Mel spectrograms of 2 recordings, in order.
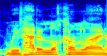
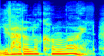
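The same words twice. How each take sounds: First: Said in the usual way. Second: High-pitched disbelieving question; retold scornful astonishment at YOU'VE HAD A LOOK ONLINE; incredulous echo. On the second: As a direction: throw it back in disbelief, pitched up. Incredulous echo of manager's words.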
